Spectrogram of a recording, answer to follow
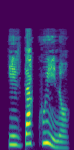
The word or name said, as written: il taccuino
